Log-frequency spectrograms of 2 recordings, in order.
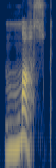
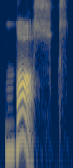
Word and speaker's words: mosque: Oke, across the Muslim world, kalau sepenjuru dunia guys ya, mosque. Sis Mozo bacanya mosques gitu ya. Mosque. Jadi O-nya itu kayak dibaca O. O kecampur sama A. Mosque.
